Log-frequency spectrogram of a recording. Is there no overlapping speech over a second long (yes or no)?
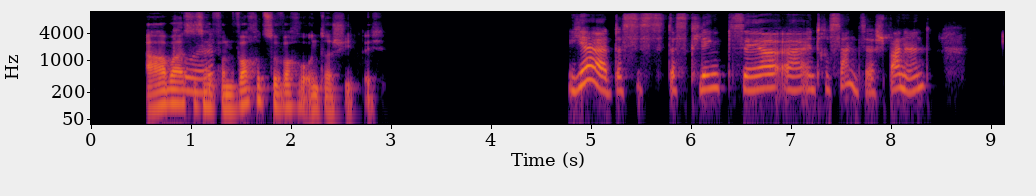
yes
